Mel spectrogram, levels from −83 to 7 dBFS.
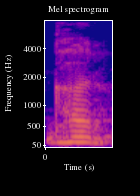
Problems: background sounds at intervals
